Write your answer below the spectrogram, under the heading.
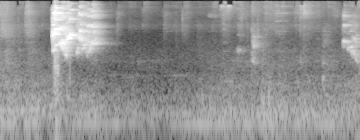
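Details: Fischer's lovebird eating in an aviary with albino lovebirds. One loud, shrill, grating squawk lasting about half a second, followed by quiet low hum and a faint thin chirp at the end.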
